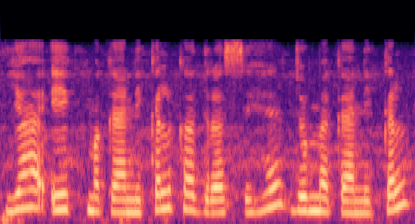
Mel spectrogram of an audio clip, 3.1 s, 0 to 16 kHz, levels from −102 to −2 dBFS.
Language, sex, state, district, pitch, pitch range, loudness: Hindi, female, Uttar Pradesh, Lucknow, 235 Hz, 210-260 Hz, -14 LUFS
